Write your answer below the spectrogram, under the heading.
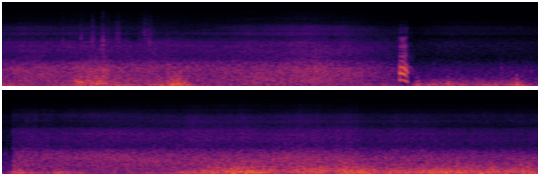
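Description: Ocean surf breaking and washing up over the sand around the feet, with wind buffeting the microphone. A single sharp click sounds about four seconds in, and the wash swells louder in the last few seconds.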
